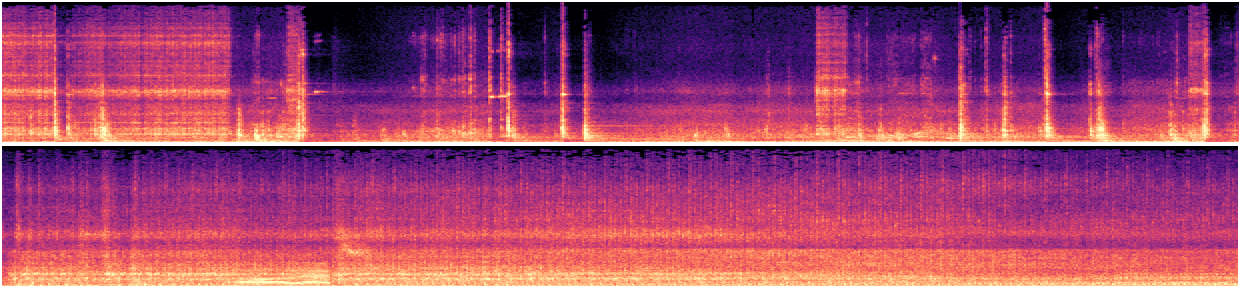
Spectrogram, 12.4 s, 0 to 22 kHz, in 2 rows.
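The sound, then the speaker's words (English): A small vintage 20-horsepower engine, started with a front crank, choke and spark-coil ignition, starts up after some clattering and then idles steadily, a loud continuous rumble with a man briefly speaking over it. “That is a lot better than my lawnmower, Mr. King. About the same horsepower. It's 20 horsepower.”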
